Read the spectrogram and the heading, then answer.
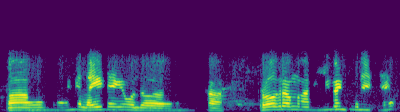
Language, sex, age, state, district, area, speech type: Kannada, male, 18-30, Karnataka, Bellary, rural, conversation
